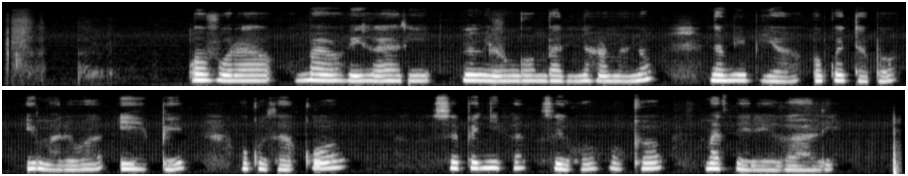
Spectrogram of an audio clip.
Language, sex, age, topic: Oshiwambo, female, 18-24, finance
